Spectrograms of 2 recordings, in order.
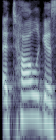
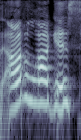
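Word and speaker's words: autologous: I was pronouncing um it, you know, it's autogus surgery, but I was calling it surgery. And and so I was saying, "Oh, okay." So autologus and blah blah blah, you know,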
